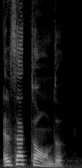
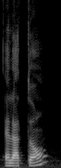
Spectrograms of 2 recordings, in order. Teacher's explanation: Elle attend, elles attendent. The D is heard in the plural and not in the singular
